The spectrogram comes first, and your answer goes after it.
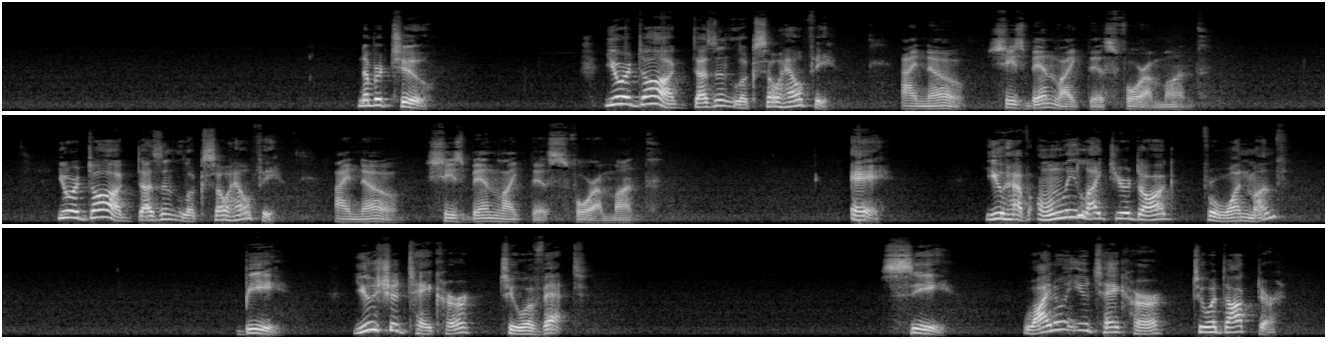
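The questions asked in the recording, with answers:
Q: Your dog doesn't look so healthy.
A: B: You should take her to a vet.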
